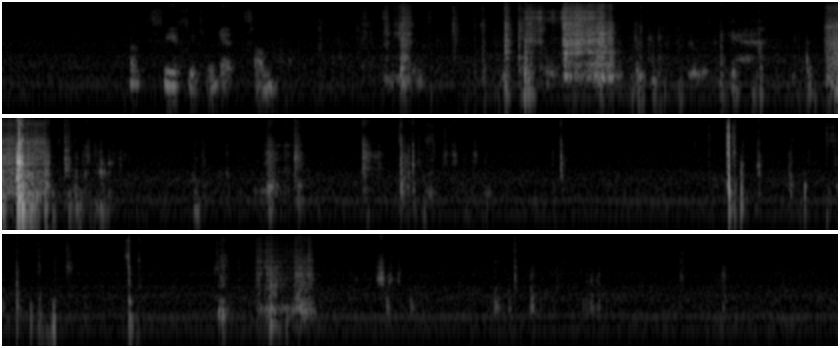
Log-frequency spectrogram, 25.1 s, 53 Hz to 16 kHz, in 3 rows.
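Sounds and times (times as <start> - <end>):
small clicks and soft knocks: 15.2 - 18.2, 21.6 - 22.8.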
